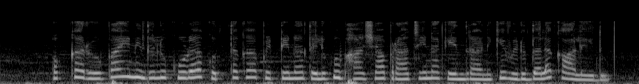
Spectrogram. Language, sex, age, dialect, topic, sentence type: Telugu, female, 25-30, Telangana, banking, statement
